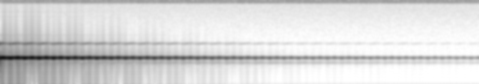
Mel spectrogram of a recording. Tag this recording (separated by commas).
Musical instrument, Piano, Keyboard (musical), Music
